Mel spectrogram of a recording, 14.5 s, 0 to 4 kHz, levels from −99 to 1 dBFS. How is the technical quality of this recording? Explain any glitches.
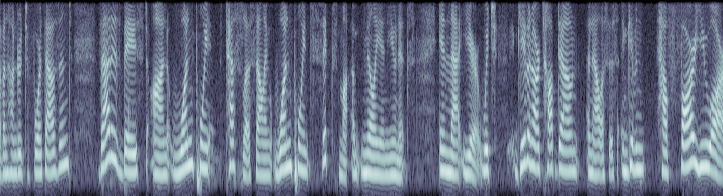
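The technical quality of this recording is sound, with no glitches to explain.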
